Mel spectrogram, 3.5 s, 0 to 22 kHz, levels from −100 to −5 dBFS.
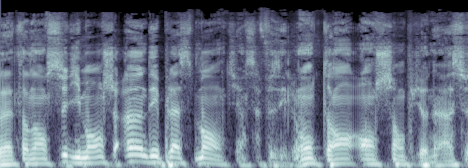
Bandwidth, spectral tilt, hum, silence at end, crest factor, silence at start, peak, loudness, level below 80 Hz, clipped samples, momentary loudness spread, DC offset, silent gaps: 17 kHz; -5 dB/octave; none; 0 s; 14 dB; 0 s; -2 dBFS; -18 LUFS; -30 dBFS; under 0.1%; 5 LU; under 0.1%; none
